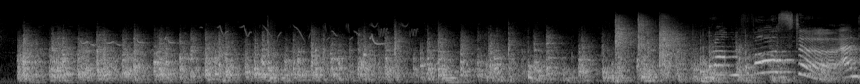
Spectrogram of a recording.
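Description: Footsteps thumping and tapping quickly on wooden stairs, mixed with a dense blur of voices and music.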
